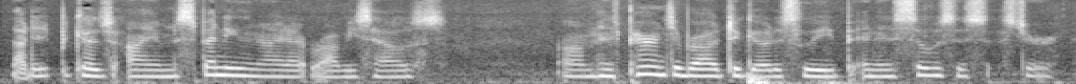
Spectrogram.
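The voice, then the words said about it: Whispering. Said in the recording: “you're gonna notice that we are whispering ... things are gonna be quite silent”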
